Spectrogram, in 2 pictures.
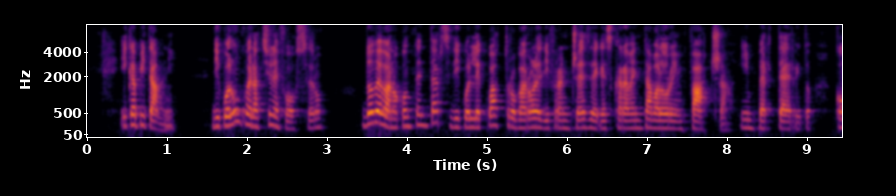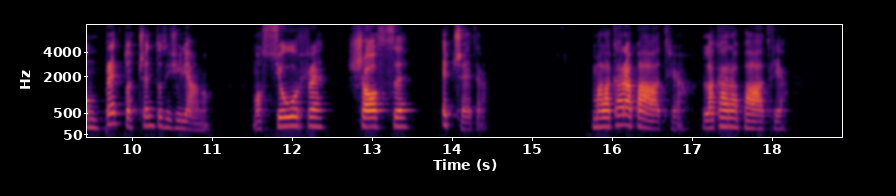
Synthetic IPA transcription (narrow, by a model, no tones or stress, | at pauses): ikapit̪aːnḭ | d̪ikwaluŋkwenat̪sːjoːnefosːeɾo | d̪oveːvanokont̪ent̪arsid̪ikwelːekwat̪ːɾopaɾɔːled̪ifɾant͡ʃeːsekeskaɾavent̪aːvaloːɾoiɱfat͡ʃːa̰impert̪ɛrːit̪o | kompɾɛt̪ːoat͡ʃːɛnt̪os̬it͡ʃilja̰ːno̰ | mosjurːe | ʃɔsːe | et͡ʃːɛːt̪eɾa̰ | malakaːɾapaːt̪ɾja̰ | lakaːɾapaːt̪ɾja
